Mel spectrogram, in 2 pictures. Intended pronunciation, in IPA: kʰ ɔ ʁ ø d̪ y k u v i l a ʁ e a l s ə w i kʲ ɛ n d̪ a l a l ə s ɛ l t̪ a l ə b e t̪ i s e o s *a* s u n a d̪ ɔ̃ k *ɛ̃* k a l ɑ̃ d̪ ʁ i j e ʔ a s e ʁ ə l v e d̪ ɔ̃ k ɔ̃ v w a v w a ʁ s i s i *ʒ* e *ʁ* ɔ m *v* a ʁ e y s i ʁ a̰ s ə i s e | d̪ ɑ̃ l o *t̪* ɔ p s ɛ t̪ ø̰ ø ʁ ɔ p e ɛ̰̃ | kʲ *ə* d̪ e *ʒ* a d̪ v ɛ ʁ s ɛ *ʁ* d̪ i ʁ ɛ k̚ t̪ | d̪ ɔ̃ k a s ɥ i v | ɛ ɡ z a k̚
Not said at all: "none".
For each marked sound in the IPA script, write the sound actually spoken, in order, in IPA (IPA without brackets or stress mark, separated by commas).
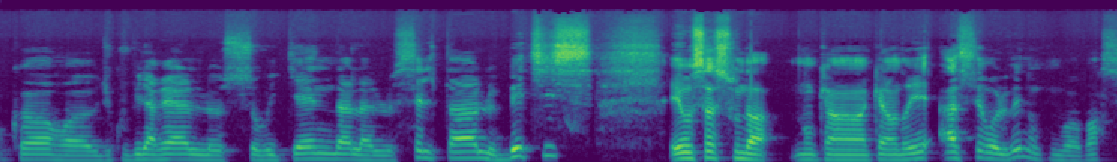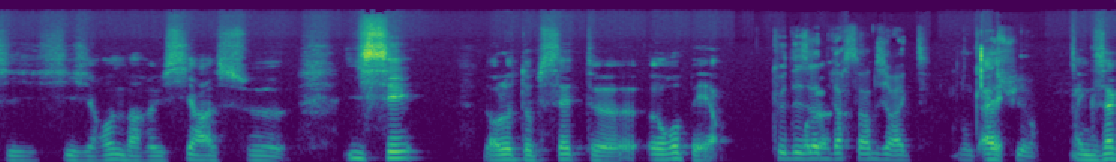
a, ɛ̃, ʒ, ʁ, v, t̪, ə, z, ʁ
